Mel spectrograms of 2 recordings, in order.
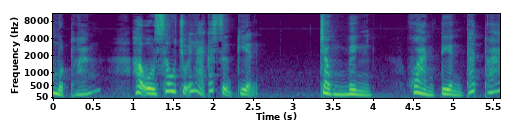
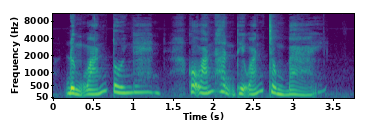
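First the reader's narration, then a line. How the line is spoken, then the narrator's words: Trembling voice. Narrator (Vietnamese): thằng cha giết mướn run rẩy bảo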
